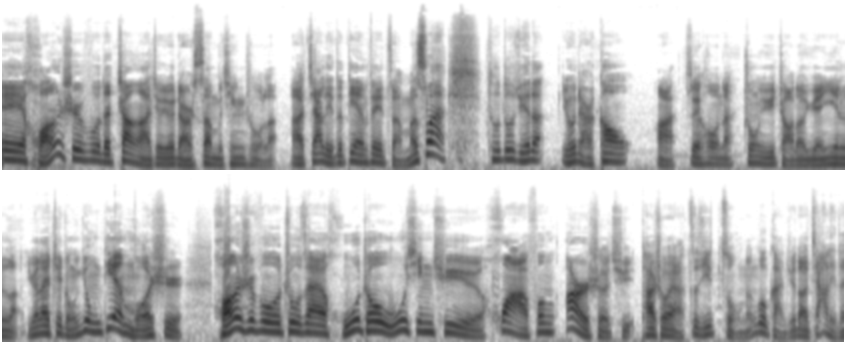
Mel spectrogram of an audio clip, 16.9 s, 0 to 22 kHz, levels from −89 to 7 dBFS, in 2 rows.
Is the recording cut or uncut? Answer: cut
